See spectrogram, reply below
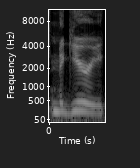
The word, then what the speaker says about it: nigiri: I'm supposed to be saying nigiri, because that's how everyone on the mainland says it.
